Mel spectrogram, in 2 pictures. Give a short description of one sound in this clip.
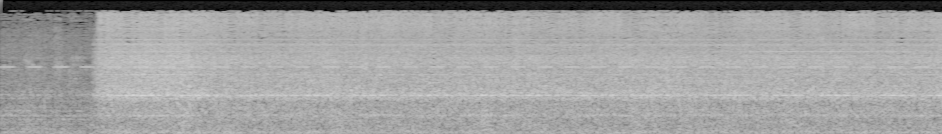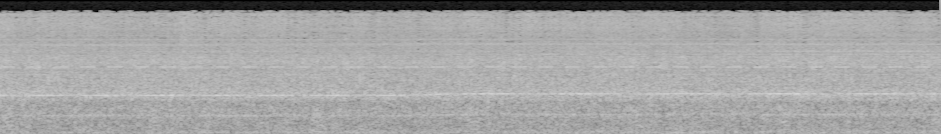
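Jet engines roar with a steady high whine.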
